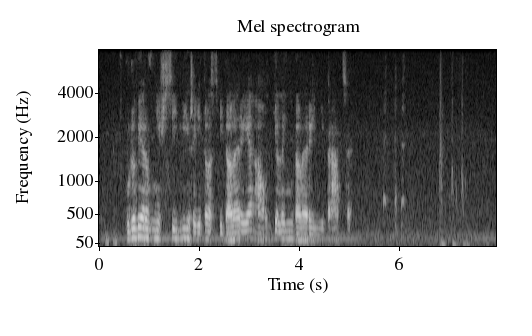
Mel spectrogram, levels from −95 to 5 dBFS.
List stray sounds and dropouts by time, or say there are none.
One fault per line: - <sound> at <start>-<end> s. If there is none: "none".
- cough at 5.7-6.2 s
- whoosh at 6.8-7.4 s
